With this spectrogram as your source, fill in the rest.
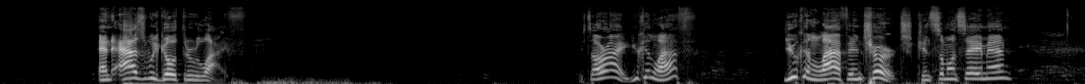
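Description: A man speaks calmly into a microphone, heard through loudspeakers, with pauses.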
